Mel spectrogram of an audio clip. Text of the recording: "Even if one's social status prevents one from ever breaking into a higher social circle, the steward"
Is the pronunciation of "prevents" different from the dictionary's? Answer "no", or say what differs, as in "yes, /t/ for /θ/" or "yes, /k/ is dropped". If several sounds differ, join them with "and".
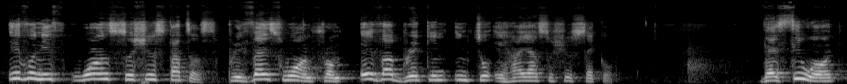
no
